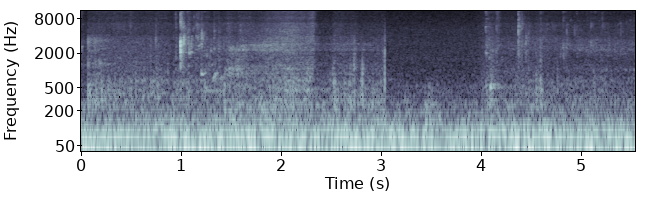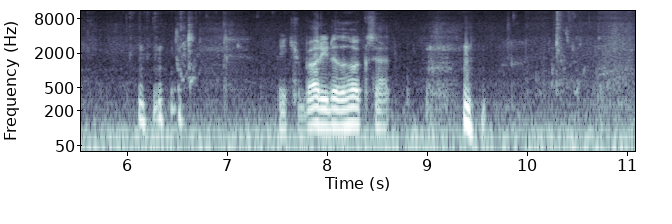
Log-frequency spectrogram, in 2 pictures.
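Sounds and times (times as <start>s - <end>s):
low rumble: 0.0s - 11.0s
water splashing and dripping: 0.9s - 1.6s, 4.0s - 7.3s, 9.8s - 11.0s.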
